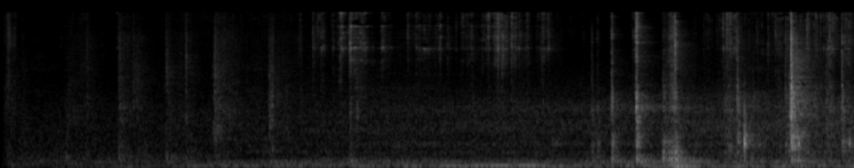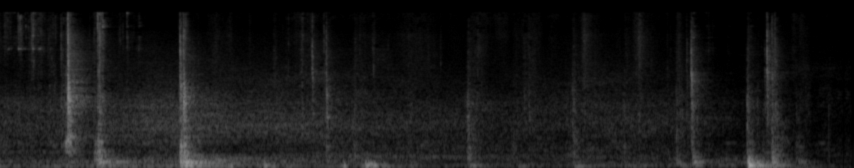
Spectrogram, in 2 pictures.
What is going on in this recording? I walked toward my house and grabbed my keys. I inserted the key into the lock, unlocked the door, and entered. Finally, I walked inside and closed the door behind me.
